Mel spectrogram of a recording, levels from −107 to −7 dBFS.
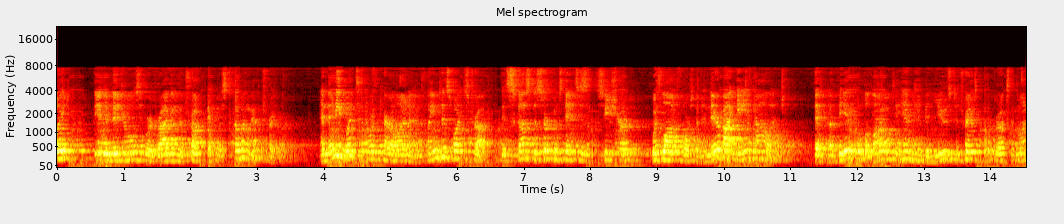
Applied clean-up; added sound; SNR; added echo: neural separator model SepFormer DNS4.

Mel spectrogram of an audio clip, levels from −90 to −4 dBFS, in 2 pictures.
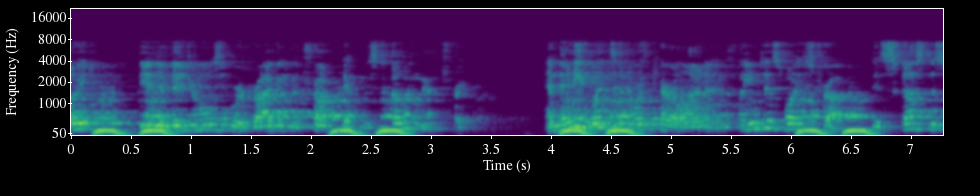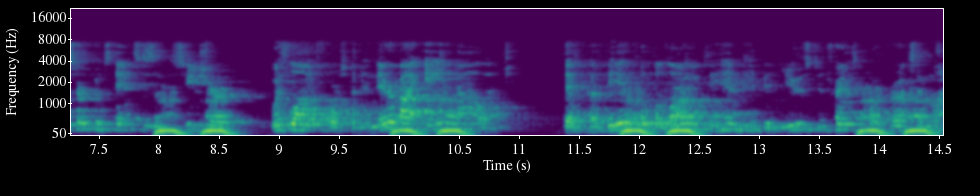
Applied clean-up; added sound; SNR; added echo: classical method WPE with log-MMSE.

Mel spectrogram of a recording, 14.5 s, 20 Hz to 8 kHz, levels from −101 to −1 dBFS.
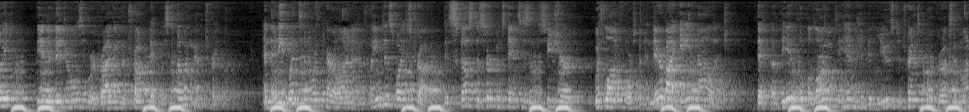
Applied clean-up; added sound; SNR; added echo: none; Telephone; -2 dB; reverberation time 1.0 s.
